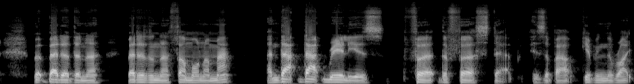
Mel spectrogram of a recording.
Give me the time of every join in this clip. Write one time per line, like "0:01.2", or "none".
none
